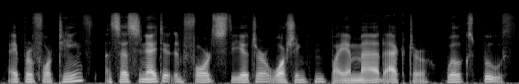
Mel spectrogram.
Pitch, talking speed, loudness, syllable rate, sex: 110 Hz, 150 wpm, -21 LUFS, 5.0 syllables/s, male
